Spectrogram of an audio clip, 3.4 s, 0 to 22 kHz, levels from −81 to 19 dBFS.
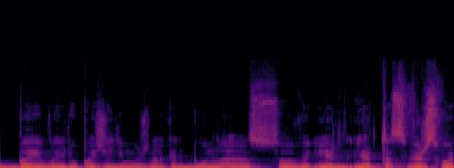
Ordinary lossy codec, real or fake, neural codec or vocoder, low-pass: AAC, 96 kbps; real; none; 14.4 kHz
